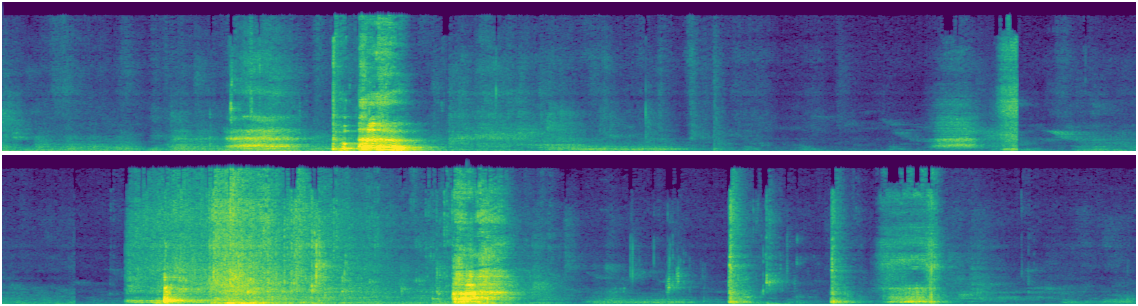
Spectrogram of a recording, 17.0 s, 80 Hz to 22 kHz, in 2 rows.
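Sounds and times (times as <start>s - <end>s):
water gushing and splashing: 9.4s - 14.4s.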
